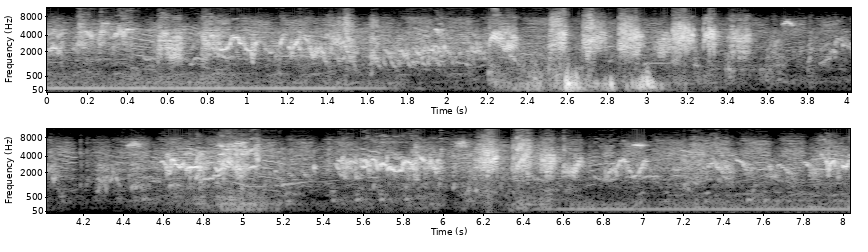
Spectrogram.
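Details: Budgies chattering together, a dense stream of high chirps, squawks and warbles with a brief lull near the middle, over a steady low electrical hum.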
